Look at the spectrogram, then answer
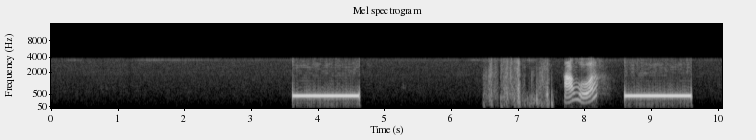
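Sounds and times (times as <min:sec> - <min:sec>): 
telephone line tone after a call is hung up: 0:03.6 - 0:04.6, 0:08.6 - 0:09.6
speech: 0:07.7 - 0:08.3.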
